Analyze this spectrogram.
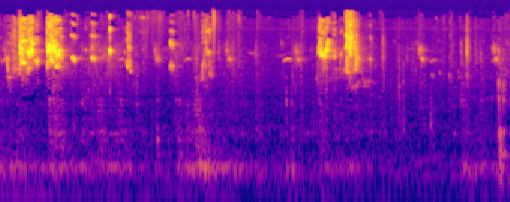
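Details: Lovebirds giving sharp, shrill chirps and harsh screeching bursts in quick irregular clusters, loudest at the start and again near the four-second mark, with a faint low hum underneath.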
